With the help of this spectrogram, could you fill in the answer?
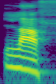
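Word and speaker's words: laugh: यू जी एच तो वहां पर यू का उच्चारण नहीं करना है। एल ए यू जी एच लाफ।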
